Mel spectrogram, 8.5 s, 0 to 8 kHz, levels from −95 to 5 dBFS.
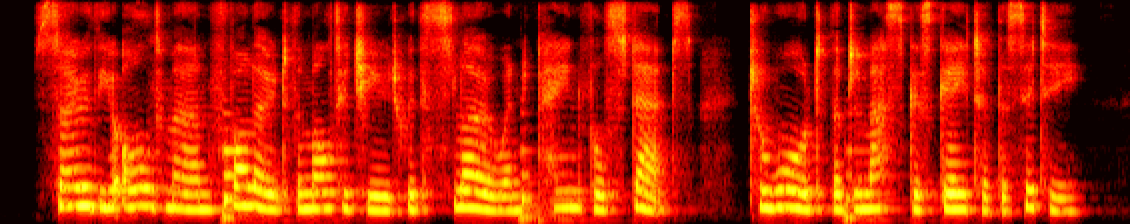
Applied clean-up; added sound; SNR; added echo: neural mask model DeepFilterNet 3.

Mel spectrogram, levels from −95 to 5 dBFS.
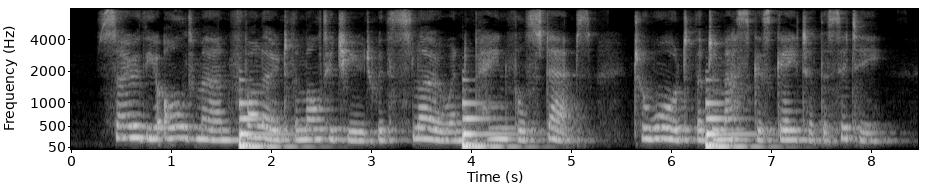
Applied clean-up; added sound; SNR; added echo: none; Bowed string instrument; -3 dB; reverberation time 0.5 s.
